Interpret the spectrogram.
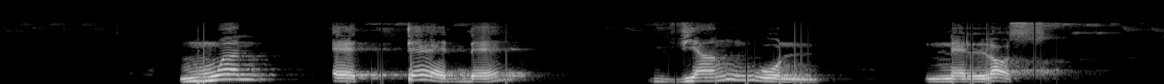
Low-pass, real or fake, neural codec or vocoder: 7.2 kHz; real; none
